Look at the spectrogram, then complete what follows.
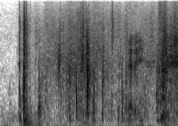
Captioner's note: Дверь закрывается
